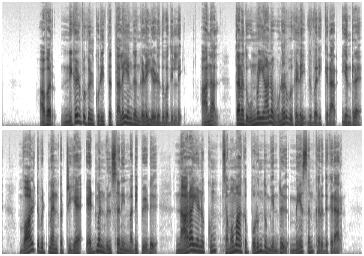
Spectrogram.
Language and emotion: Tamil, neutral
